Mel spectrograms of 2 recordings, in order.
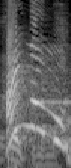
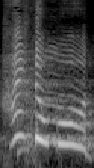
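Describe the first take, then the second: First: It is said loudly, in full voice. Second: It is said softly, toned down.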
